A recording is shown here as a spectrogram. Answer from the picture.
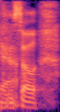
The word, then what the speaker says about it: Cancelo: It was like a weird, like, it was like Kyle Walker played for a half and is it Cancelo? Cancelo, however you say his name? – Cancelo, I think it Cancelo. – Is. – Cancelo, yeah. – Not that we've ever been right about pronunciations on this podcast, but I'm going Cancelo.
